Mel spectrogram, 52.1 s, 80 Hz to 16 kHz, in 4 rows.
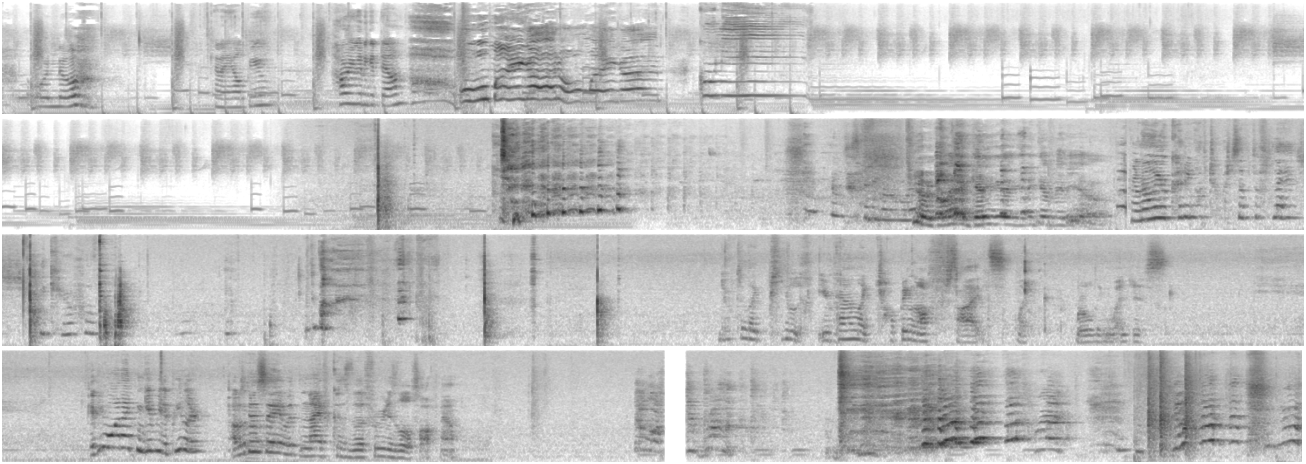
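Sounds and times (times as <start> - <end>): knife knocking on cutting board: 16.7 - 17.2, 30.9 - 31.1, 32.0 - 32.2
woman laughing uncontrollably: 17.9 - 20.1, 29.1 - 30.4, 47.3 - 52.0.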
